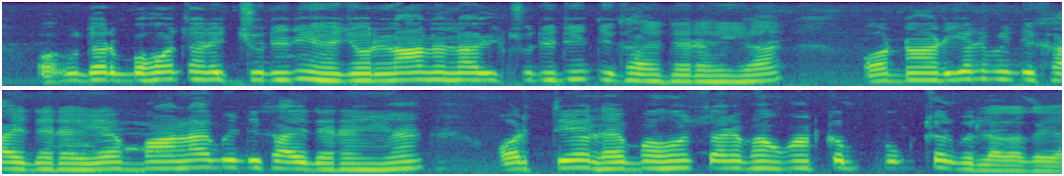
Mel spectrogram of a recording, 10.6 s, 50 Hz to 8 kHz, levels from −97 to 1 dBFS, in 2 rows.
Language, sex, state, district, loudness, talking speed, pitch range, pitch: Bajjika, male, Bihar, Vaishali, -15 LUFS, 215 wpm, 185-210 Hz, 200 Hz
